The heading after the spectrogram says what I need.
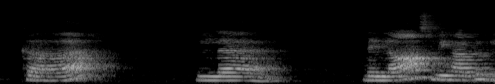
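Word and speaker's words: कल: So the last letter la, but we pronounced it by ill. How? Why? So because there is no long sound at the end of the word ma. And the a sound will not pronounce there. So we have to pronounce this letter ill.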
